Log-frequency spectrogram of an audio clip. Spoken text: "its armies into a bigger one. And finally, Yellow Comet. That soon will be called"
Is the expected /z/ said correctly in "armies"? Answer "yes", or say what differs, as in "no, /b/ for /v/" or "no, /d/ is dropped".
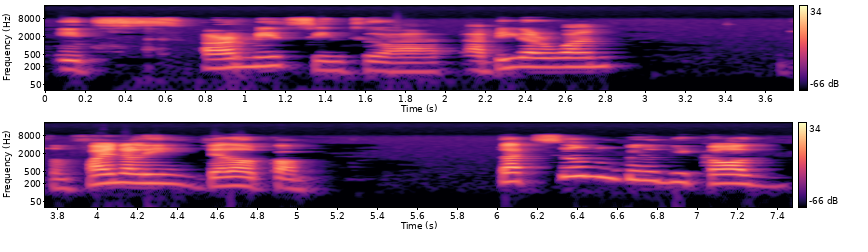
no, /s/ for /z/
